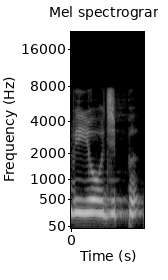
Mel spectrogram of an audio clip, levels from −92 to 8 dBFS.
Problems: low volume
